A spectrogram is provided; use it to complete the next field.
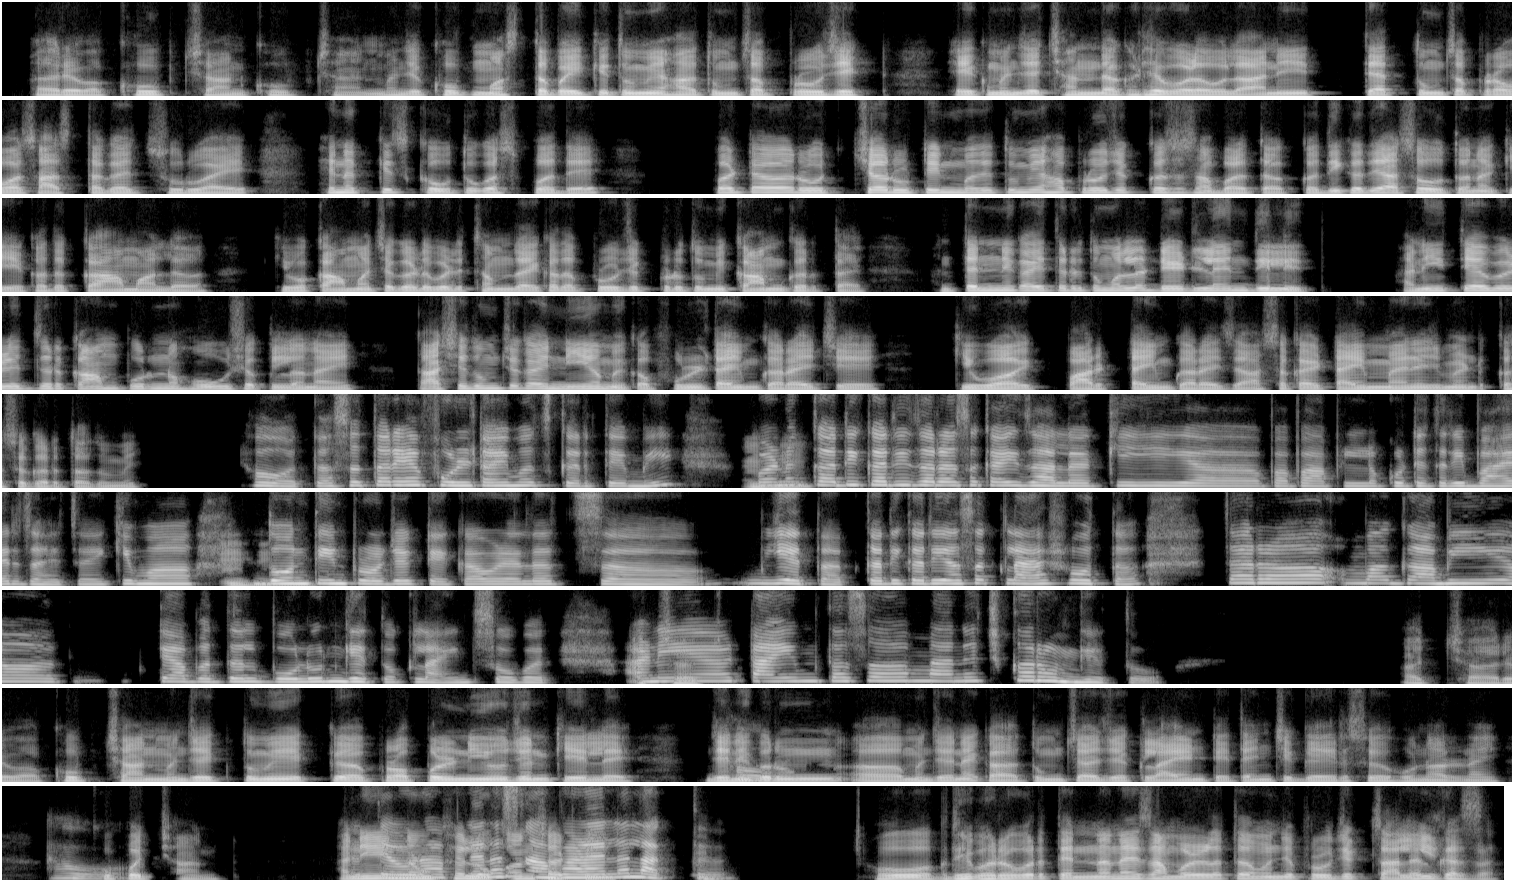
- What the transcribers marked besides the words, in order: laughing while speaking: "वळवला"; "आजतागायत" said as "आस्तगायत"; in English: "रूटीनमध्ये"; in English: "क्लाइंटसोबत"; in English: "प्रॉपर"; in English: "क्लायंट"; tapping; laughing while speaking: "अगदी बरोबर"; laughing while speaking: "चालेल कसा?"
- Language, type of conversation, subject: Marathi, podcast, तुझा पॅशन प्रोजेक्ट कसा सुरू झाला?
